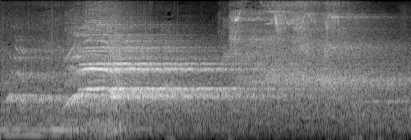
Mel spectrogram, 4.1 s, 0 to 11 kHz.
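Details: Captive beluga Niko training at Port of Nagoya Public Aquarium, February 25, 2024. A low tone sweeps sharply upward into a loud, rich harmonic squeal that holds steady and fades, with brief higher chirps near the end.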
